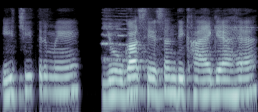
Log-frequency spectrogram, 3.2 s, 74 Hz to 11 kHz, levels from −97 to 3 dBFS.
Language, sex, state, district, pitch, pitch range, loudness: Magahi, male, Bihar, Gaya, 170 Hz, 160-180 Hz, -21 LUFS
